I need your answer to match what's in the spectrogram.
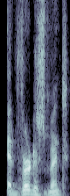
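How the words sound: The word is said in a British accent.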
